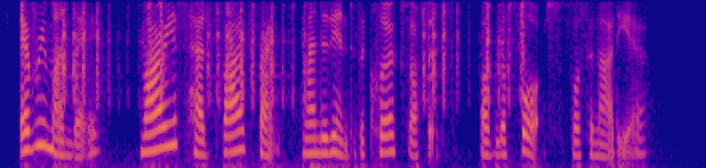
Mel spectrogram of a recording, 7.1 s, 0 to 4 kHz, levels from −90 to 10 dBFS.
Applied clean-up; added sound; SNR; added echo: neural mask model RNNoise.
